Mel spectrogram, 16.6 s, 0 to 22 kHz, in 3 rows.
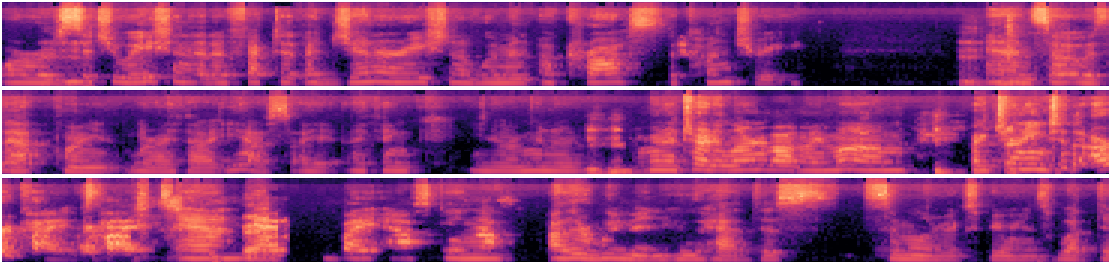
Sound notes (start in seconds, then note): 10.1 laughs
